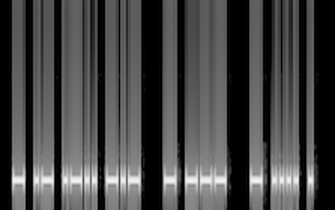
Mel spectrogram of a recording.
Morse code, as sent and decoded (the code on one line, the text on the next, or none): - .- .-.. -.- / - --- / - .... .
TALK TO THE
